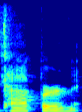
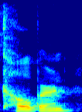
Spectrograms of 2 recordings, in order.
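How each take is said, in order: First: The name is said with a clear k sound. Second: The name is said without a k sound. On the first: The speaker calls it right. "Dude's name is Cockburn" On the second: The speaker calls it wrong. "two of those letters are silent"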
